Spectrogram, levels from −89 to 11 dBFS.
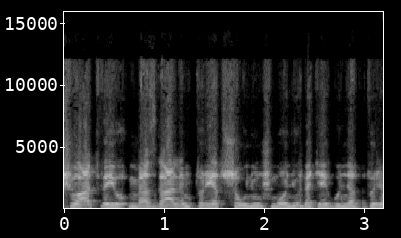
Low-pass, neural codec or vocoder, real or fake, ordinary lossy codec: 14.4 kHz; none; real; MP3, 96 kbps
